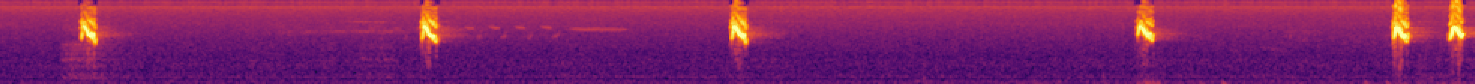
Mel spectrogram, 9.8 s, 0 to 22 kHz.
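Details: Chaffinch fledgling calling at dusk, about 20:30 on 16 July 2020, on a doorstep under ferns, its parents absent: six brief, piercing, descending chirps, most about two seconds apart, the last two in quick succession, otherwise quiet.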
